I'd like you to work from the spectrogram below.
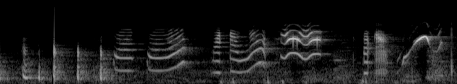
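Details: Pet green ring-necked parrot indoors in a small room, talking and mimicking speech: harmonic, swooping word-like syllables with rising and falling tones, mixed with clicks and short squawks.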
